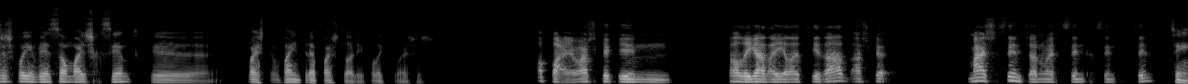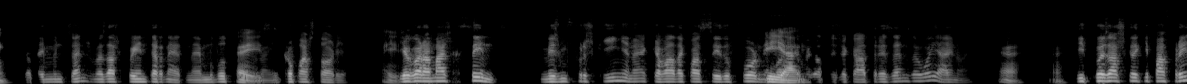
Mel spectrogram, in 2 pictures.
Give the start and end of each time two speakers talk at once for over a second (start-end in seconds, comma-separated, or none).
none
